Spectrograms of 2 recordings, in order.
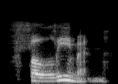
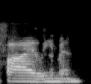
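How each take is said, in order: First: The first vowel is a soft, short 'i' sound. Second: The first vowel is a long, hard 'eye' sound. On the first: The speaker calls it right. "probably the better way to say it is Philemon" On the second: The speaker calls it wrong. "that's sort of a British pronunciation"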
